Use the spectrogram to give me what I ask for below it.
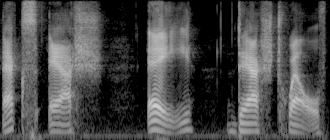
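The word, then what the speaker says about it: X Æ A-12: don't x AE which is like they it's pronounced ash X ash a - 12 but they just changed it to - XII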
